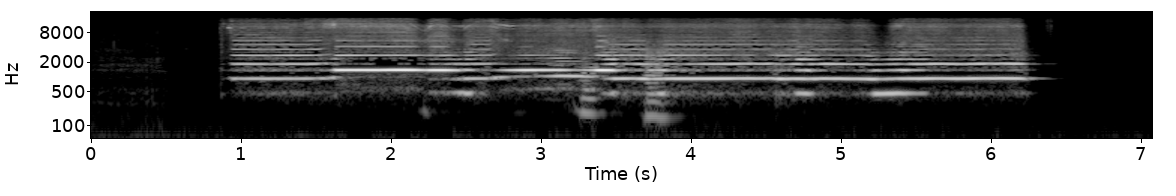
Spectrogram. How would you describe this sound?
Part of the Good-sounds dataset of monophonic instrumental sounds.
instrument::flute
note::F
octave::5
midi note::65
good-sounds-id::3185
Intentionally played as an example of bad-richness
